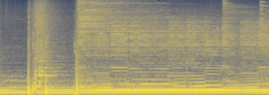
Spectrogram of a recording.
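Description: Live rock trio of distorted electric guitar, electric bass and drum kit playing. A quick run of drum hits about half a second in leads to a loud hit about a second in, then the band plays on with held low bass notes under the guitar.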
